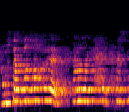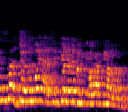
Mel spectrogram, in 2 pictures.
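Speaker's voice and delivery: high, loud mock tirade; retold angry mother. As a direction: imitate mom ranting and threatening. Mother's shouted threats, retold.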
